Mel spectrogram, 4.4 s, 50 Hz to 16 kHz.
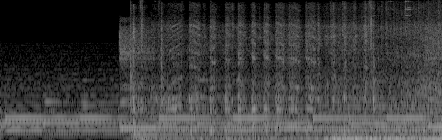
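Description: A Lada 2105's carbureted four-cylinder engine starts about a second in and keeps running with a fast, even clatter. It is fed on gasoline mixed with printer ink from a plastic bottle piped to the carburetor, and background music plays throughout.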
